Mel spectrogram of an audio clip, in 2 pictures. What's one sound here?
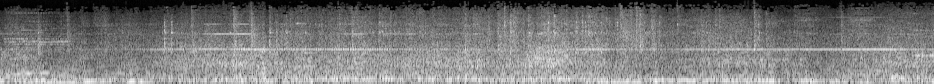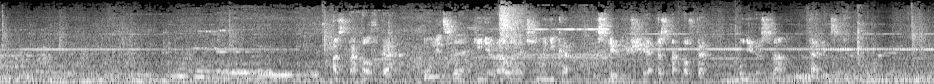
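A vehicle's electric motor hums and whines, rising and falling in pitch as it travels.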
